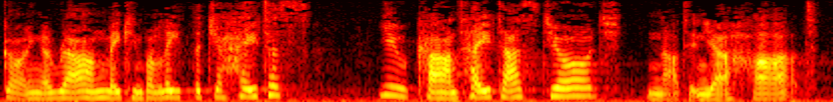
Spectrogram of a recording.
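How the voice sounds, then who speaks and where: A woman's voice: fairly low pitch, slow pace, a bit bright, full character voice. An actress with an American accent playing a doting, bossy older mother in a 1950 radio drama. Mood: fussing, insistent.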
